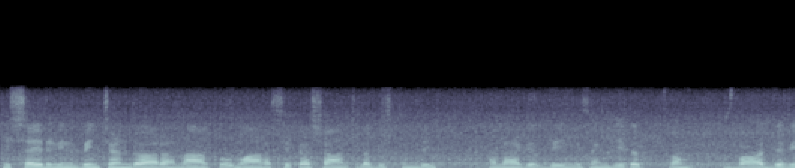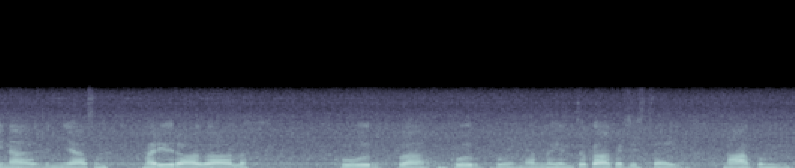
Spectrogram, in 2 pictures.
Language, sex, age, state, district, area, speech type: Telugu, male, 18-30, Telangana, Kamareddy, urban, spontaneous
